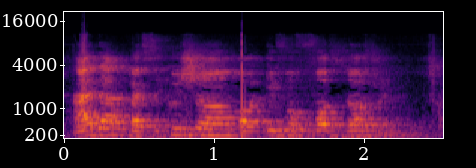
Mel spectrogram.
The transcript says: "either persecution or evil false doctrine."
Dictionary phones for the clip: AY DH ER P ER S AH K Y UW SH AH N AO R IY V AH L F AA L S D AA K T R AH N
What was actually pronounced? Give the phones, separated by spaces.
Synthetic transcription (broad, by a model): AY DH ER P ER S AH K Y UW SH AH N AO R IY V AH N F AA S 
